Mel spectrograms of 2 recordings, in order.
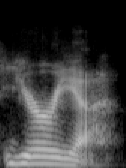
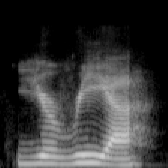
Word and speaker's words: urea: waste product is called urea or urea is the other way you pronounce that word this is a waste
